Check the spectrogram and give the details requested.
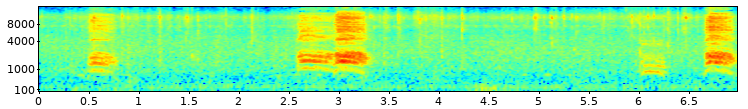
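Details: Crow calling outdoors: a single harsh caw, then a doubled pair of loud caws near three seconds, then two more spaced caws toward the end, over a steady low background hum.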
